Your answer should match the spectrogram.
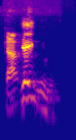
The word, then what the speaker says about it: Gaten: Gaten.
